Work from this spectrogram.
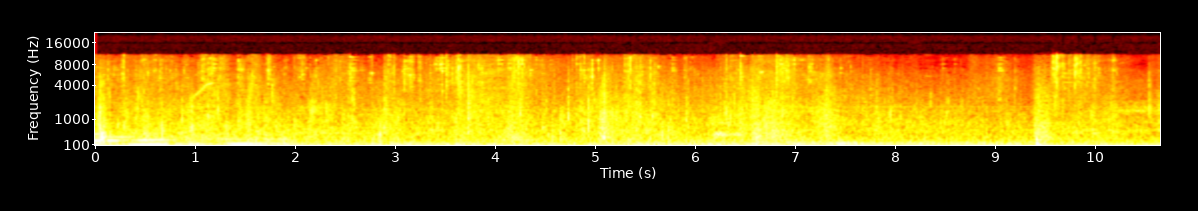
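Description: Horse hooves clip-clop in the Western video game Red Dead Redemption 2, a steady run of hoof beats under a constant low rumble of outdoor ambience, with a few jangling tack sounds and no talk.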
